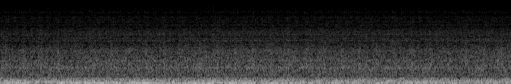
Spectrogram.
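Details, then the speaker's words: 2012 Ram 1500 4.7 L V8, about 130,000 miles, running after Marvel Mystery Oil and Liqui Moly valve clean treated an earlier tick: even low idle with only very light valve-train patter, no distinct ticking; normal idle. "engine is running right now engine is running running you hear a very very very light uh valve train noise that's"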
